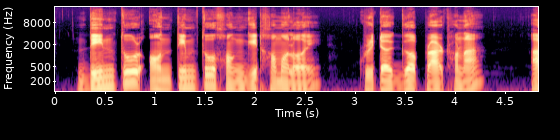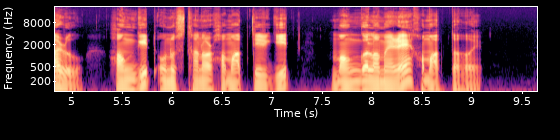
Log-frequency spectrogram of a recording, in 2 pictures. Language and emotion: Assamese, neutral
